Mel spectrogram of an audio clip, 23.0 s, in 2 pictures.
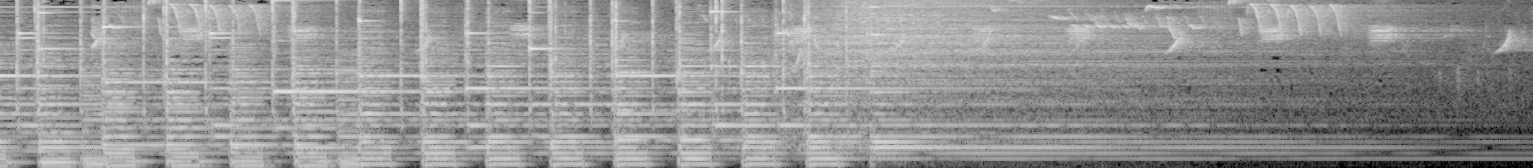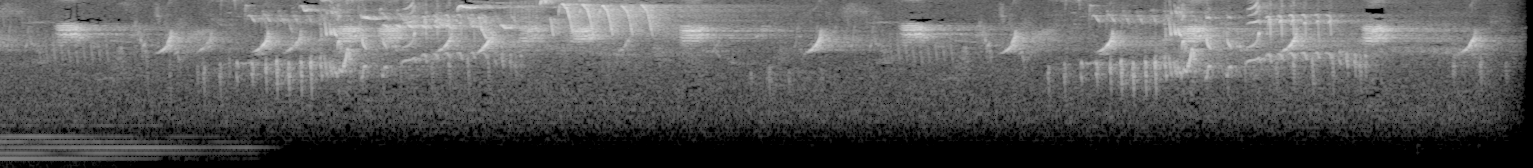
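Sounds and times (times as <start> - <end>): songbirds chirping and trilling: 6.8 - 22.9.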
